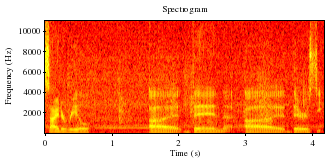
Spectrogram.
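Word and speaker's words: sidereal: three systems uh uh I always forget how to pronounce this one correctly but I believe it's cideral uh Then uh there's the International Astrological Union.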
